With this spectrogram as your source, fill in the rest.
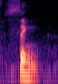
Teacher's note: the third nasal sound, ng, that's the final sound of sing. When you utter the word sing, the final sound is the ng sound. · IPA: /ŋ/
